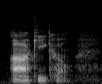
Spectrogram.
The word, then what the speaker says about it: Akiko: And that's how, when I sat down to create Akiko, or Akiko, as I pronounce it. It's a Japanese name.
